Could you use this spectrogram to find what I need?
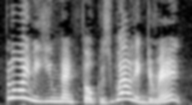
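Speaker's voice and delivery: loud, high indignant scolding. Acted. Girl scolding the drunk menfolk, loud indignant. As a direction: tell the menfolk off, outraged. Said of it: "said Polly indignantly".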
